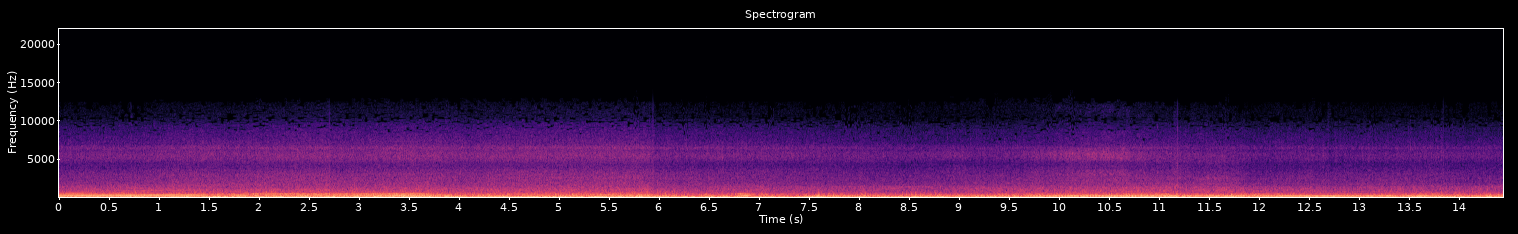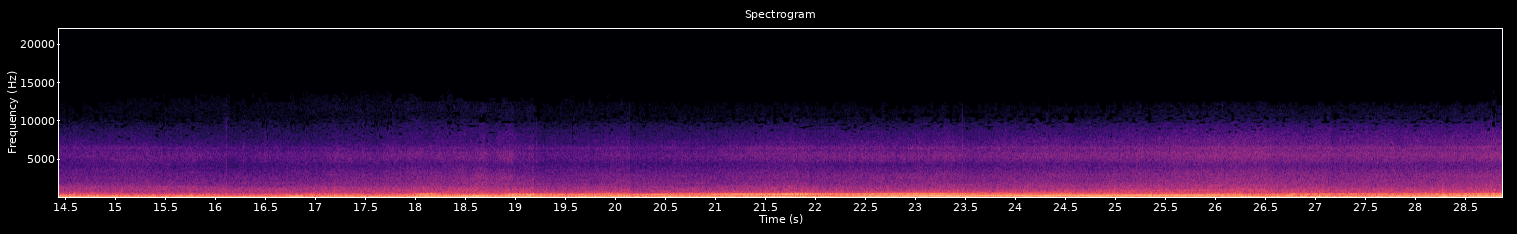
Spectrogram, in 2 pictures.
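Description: Porsche 911's flat-six engine heard from inside the cabin under hard driving: it revs up and drops back in pitch several times as it shifts up through the gears, over heavy tyre and wind noise.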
